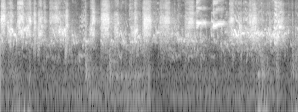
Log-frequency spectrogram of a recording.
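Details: Baby budgerigars chirp loudly in an aviary, quick sharp tweets and a few clear whistled notes tumbling over one another in rapid bursts.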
